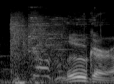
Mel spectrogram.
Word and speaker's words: Ludger: Ludger, okay. That's how you pronounce his name. I was pronouncing it Ludger. Ludger. Okay, that makes sense. There's a G in there.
